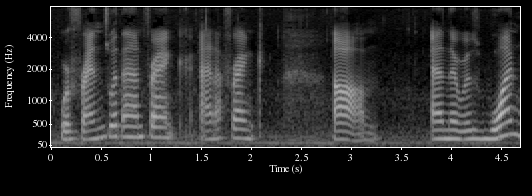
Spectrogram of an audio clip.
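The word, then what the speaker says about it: Anne Frank: so people pronounce it right because that's closer to what her name is so her name is Anna Frank really also her diary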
